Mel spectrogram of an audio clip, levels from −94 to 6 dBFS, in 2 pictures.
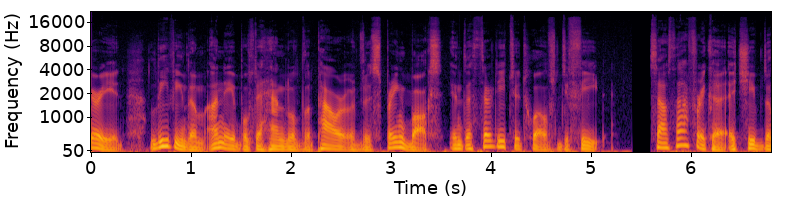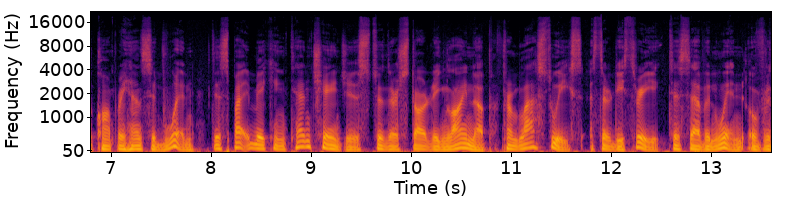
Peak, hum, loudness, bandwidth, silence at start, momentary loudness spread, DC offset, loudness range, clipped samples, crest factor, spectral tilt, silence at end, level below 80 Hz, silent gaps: -2 dBFS; none; -18 LUFS; 13.5 kHz; 0 s; 5 LU; under 0.1%; 2 LU; under 0.1%; 16 dB; -8 dB/octave; 0 s; -32 dBFS; 5.40-5.59 s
